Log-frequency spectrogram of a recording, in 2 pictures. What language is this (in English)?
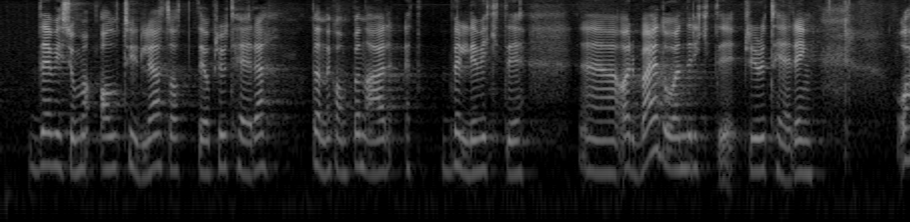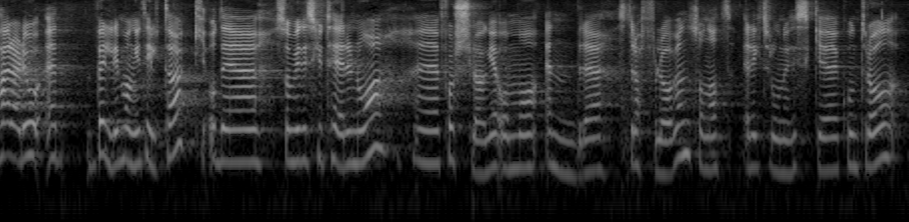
Norwegian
